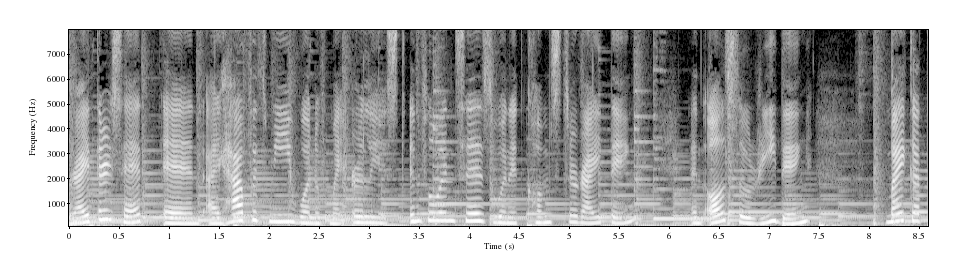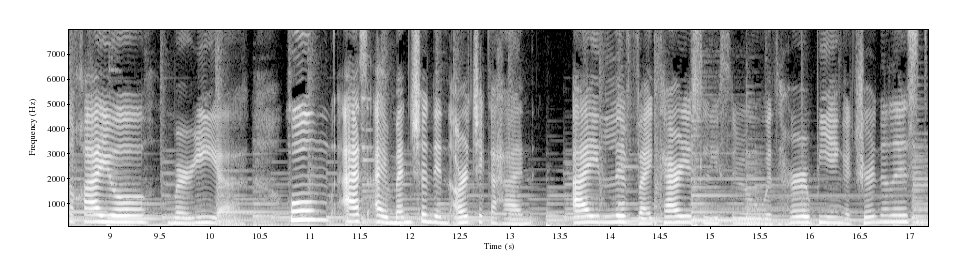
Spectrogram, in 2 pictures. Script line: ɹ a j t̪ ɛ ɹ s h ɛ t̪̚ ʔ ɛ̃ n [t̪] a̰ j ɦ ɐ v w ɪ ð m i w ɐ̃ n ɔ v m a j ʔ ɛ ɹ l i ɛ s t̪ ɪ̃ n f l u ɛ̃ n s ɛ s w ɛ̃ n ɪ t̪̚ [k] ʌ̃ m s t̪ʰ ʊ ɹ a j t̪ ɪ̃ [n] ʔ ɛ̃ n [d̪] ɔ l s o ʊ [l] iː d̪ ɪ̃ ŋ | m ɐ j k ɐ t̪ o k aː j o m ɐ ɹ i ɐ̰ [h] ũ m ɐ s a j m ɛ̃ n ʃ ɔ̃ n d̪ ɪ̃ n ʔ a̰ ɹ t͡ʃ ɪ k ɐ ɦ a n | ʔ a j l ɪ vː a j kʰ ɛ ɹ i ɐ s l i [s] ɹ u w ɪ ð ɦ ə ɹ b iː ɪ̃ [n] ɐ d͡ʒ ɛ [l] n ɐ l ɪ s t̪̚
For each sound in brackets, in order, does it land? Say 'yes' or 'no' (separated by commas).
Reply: no, no, no, yes, no, yes, no, no, no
